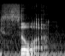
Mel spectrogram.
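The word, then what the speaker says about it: Scylla: i really don't wanna i think it's actually silla that's how it's pronounced oops i push the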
